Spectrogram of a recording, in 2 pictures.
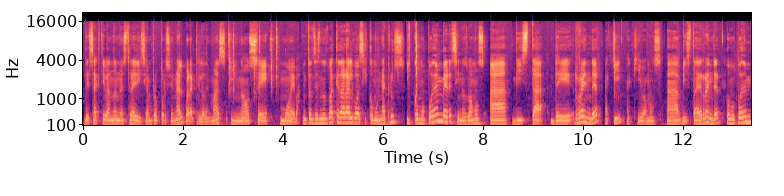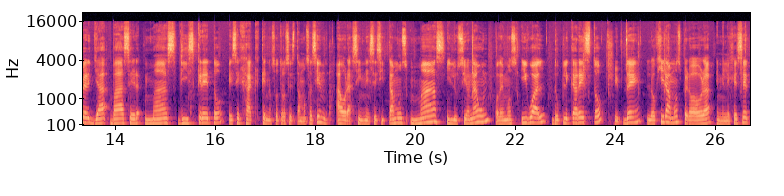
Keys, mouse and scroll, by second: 0.6 click, 2.9-3.9 typing, 4.3 Return, 5.3 middle click, 6.6-8.8 Tab, 10.2 click, 10.6-11.0 typing, 10.8 Tab, 11.4 click, 12.9-13.4 scroll down 1, 21.1-21.9 Tab, 24.2-24.9 typing, 24.6 right click.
